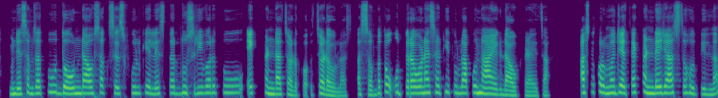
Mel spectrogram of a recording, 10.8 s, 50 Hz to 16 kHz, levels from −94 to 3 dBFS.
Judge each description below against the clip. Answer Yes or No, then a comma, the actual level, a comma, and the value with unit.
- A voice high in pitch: Yes, high, 235 Hz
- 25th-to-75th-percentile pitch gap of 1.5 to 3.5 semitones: Yes, average, 3.1 semitones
